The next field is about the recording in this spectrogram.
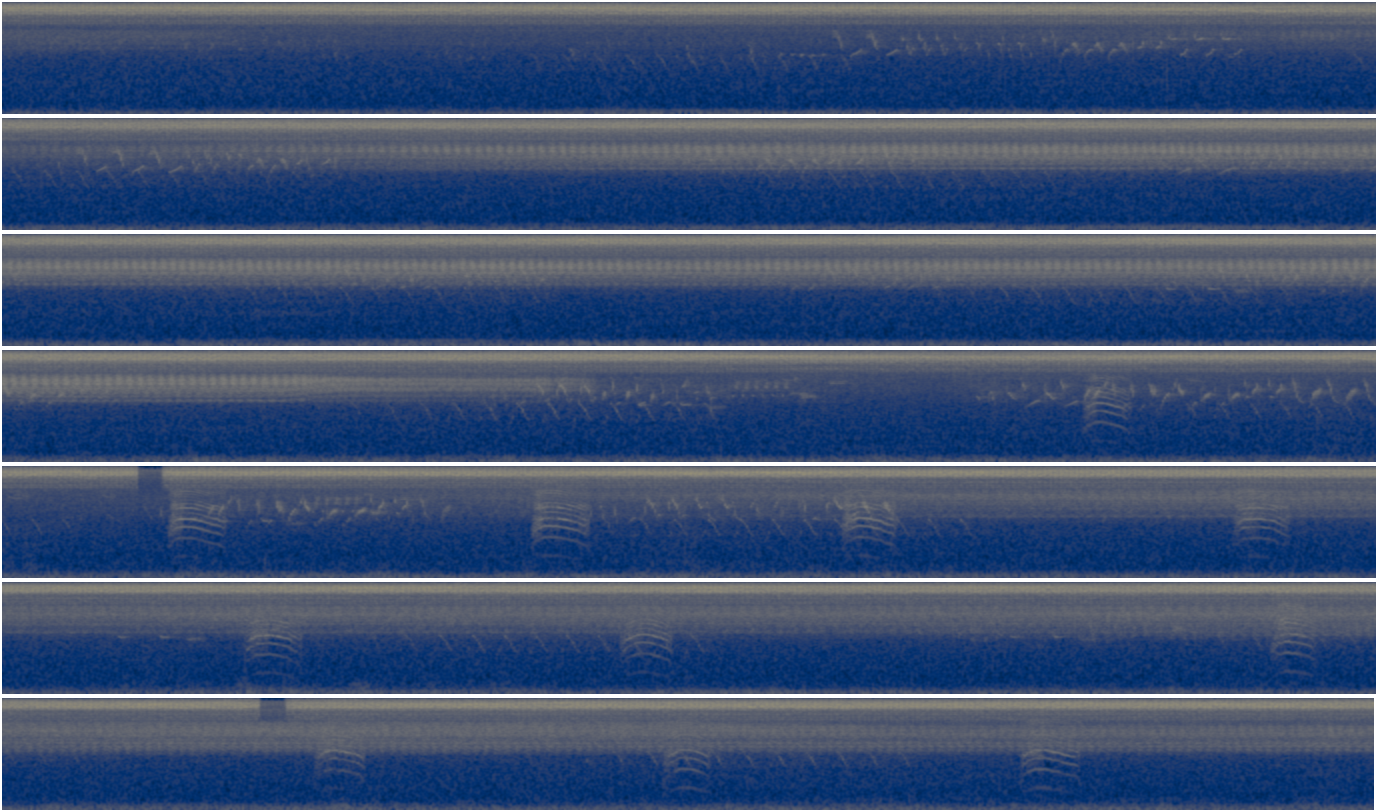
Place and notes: Grass Lake Sanctuary - Nature Trail
Sitting on this nature trail, listening to the sounds of birds and bugs come and go.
